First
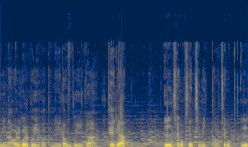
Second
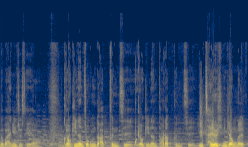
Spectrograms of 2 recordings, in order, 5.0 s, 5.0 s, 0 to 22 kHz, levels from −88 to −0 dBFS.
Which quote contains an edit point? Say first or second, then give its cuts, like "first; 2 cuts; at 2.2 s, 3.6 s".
second; 1 cut; at 3.9 s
